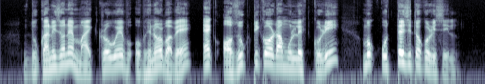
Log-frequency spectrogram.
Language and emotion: Assamese, angry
